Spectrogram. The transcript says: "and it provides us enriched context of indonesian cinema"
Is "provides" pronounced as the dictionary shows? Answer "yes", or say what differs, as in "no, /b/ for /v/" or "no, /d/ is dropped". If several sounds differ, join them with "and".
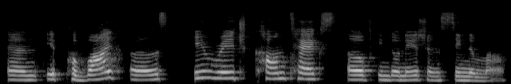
no, /z/ is dropped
